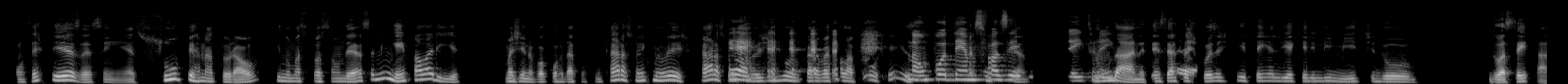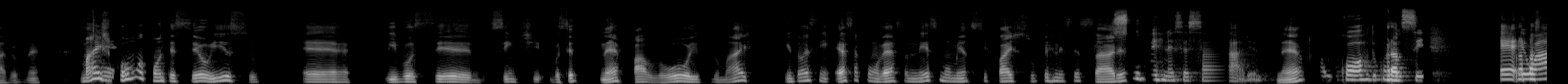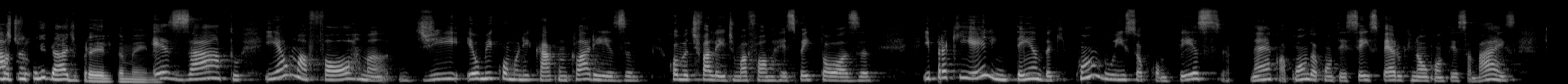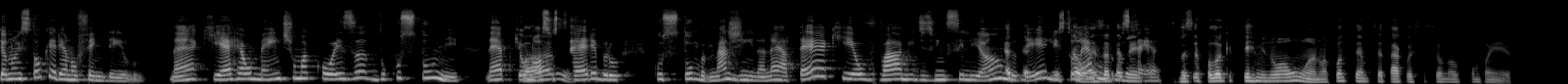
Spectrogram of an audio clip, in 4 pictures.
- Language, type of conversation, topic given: Portuguese, advice, Como posso estabelecer limites para me reconectar comigo mesmo?
- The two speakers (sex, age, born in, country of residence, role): female, 40-44, Brazil, Italy, user; male, 35-39, Brazil, Portugal, advisor
- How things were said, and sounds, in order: laugh; tapping; unintelligible speech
